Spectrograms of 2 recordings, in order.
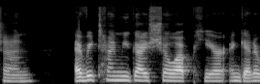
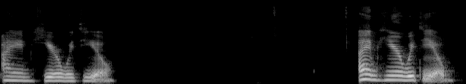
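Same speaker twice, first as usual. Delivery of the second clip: moved, emotional, heartfelt, feeling every word. Speaker tells how to comfort someone who is suffering, getting emotional. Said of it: "I'm getting super emotional".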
